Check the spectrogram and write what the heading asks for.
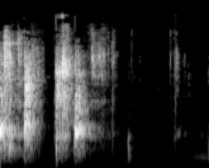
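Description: Dog playing with a handmade fabric plush toy: two bursts of scuffling, mouthing noise in the first second, then a few faint taps.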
